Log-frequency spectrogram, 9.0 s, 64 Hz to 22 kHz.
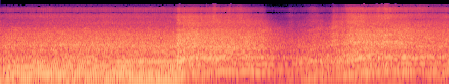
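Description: Monster truck engines, supercharged V8s, running hard and loud for the first three and a half seconds. The sound then drops off abruptly, eases, and builds again near the end as a truck throttles up.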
